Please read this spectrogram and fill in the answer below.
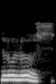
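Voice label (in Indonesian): "lulus", Indonesian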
